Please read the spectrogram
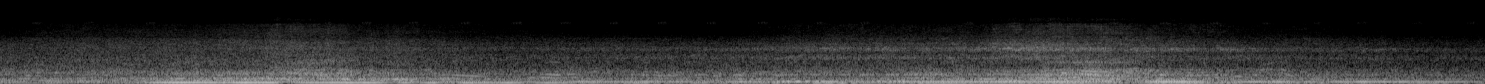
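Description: A motor vehicle engine running steadily, with a low hum that swells twice, a couple of seconds in and again near the ten-second mark. Indistinct voices are underneath.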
